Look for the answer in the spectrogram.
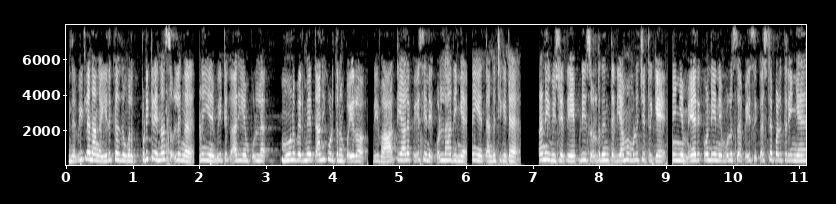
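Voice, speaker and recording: Brief: woman voicing a hurt cartoon daughter-in-law, bright rapid pleading. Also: high-pitched, steady tone. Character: wronged tearful young daughter-in-law.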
